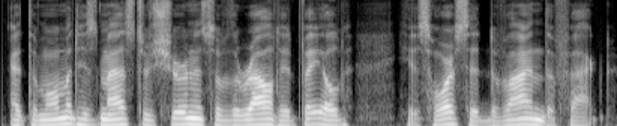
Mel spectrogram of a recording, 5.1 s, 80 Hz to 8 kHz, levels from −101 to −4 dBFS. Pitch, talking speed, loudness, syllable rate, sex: 120 Hz, 200 wpm, -17 LUFS, 5.8 syllables/s, male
